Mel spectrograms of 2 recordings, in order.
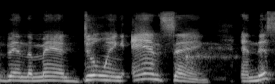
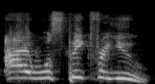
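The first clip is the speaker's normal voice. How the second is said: slow, higher, solemn promise; slow higher divine promise; voice of God; 6 semitones higher than usual. Retold or imitated. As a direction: speak it as God reassuring Moses. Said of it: "God says".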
